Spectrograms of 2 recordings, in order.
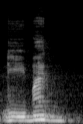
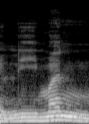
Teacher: nampak tu dia ada tekanan di rongga hidung. Ada sifat dengung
